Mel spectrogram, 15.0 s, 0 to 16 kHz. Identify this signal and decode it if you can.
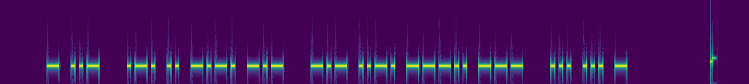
Morse code, heard as a keyed tone, about 15 wpm, 700 Hz. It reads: TU RICK KF8O SST
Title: K1USN SST QSO Practice - 15wpm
